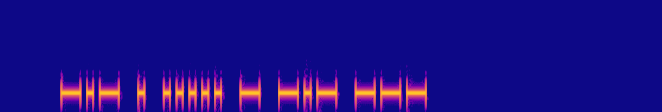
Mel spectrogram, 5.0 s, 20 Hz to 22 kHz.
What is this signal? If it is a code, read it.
Morse code, heard as a keyed tone, about 25 wpm, 700 Hz. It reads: KE5TKO
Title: USA Call Signs - 6 Characters - Repeated 2x - 25wpm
